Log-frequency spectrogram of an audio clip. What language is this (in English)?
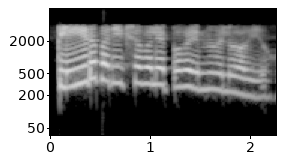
Malayalam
